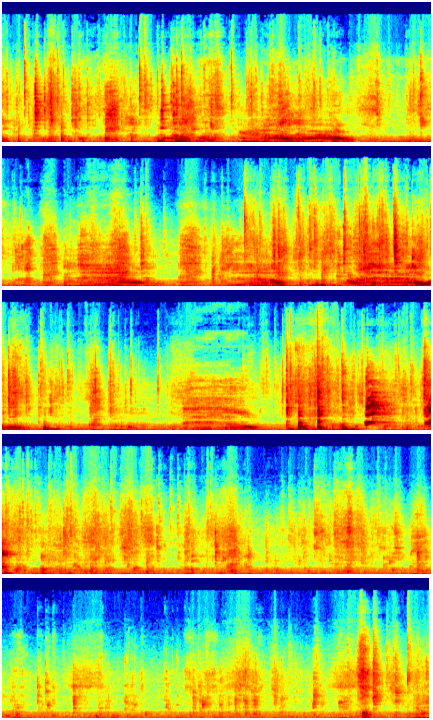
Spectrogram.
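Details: Pug at breakfast, giving a run of low, rough grunts and snuffling vocal bursts over several seconds, then scattered sharp clicks and clatter with faint voices in the background.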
